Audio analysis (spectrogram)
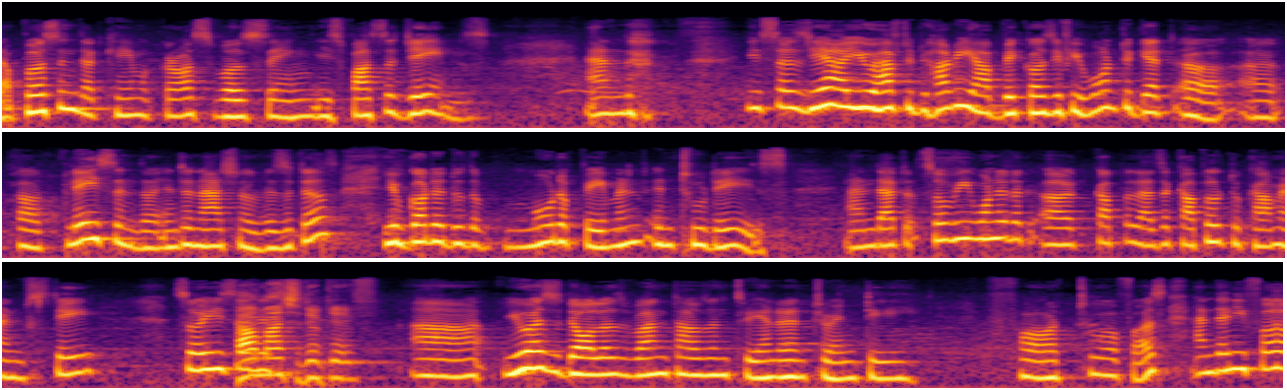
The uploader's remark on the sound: SUNDAY LIVE SERVICE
